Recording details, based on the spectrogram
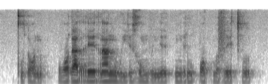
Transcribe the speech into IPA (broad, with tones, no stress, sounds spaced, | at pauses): kʼ u˨ ɗ ɔ˨ n | β ɔ˨ ɗ a˦ r eː˦ r ã˦ n uː˨ j ɪ˦˨ ɣ o˦˨ m β ɪ˨ n ɪ˦ | ŋ ɪ˨ ɾ uː˦ p ɔ˨ kʷ a˨ v eː˨ tʰ ʊ˨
